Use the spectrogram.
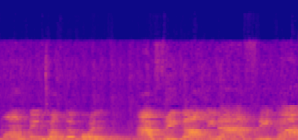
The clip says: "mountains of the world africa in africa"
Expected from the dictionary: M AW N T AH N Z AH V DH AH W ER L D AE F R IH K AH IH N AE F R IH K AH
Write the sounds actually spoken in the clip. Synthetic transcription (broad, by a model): M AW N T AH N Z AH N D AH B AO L AA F R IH K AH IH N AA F R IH K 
